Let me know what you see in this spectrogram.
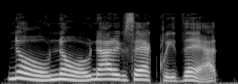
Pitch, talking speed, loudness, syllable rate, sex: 205 Hz, 125 wpm, -15 LUFS, 3.4 syllables/s, female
